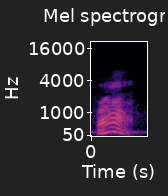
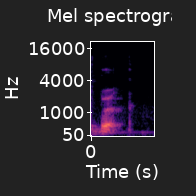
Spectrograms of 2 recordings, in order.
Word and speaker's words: Brook: does he Brooke. say His name is Brooke? Brooke. Brooke. They were saying Brock.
